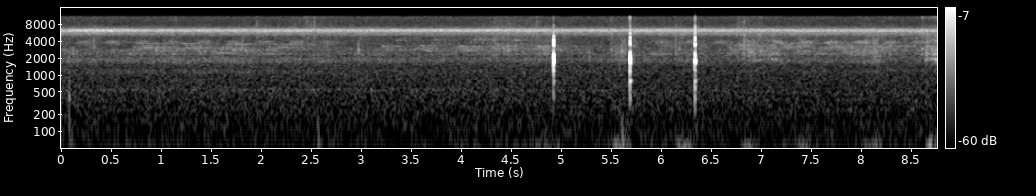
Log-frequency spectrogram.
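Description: Steady, high-pitched drone of woodland insects. Three sharp clicks come in quick succession a little past the middle, well under a second apart.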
